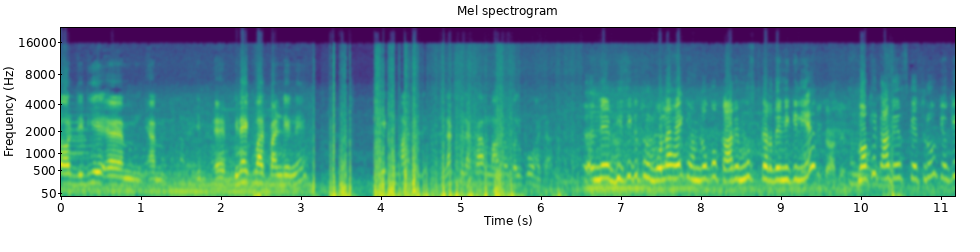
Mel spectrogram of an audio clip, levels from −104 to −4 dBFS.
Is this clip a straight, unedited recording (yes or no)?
no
